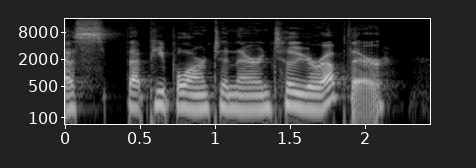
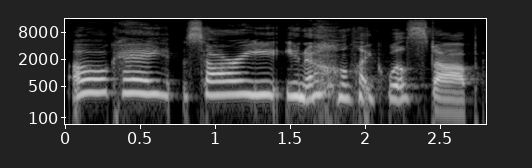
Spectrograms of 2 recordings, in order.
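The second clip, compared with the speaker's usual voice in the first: higher, apologetic and sheepish; sheepish firefighters; 9 semitones higher, slower than usual. Retold or imitated. Firefighters apologizing to an upset neighbor, higher and sheepish. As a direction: back down politely, a little embarrassed. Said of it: "They were like".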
